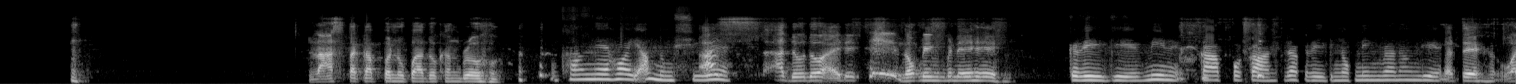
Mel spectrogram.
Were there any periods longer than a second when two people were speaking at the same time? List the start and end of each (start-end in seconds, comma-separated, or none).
none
